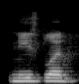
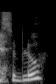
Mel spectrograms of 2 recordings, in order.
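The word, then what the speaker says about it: Neseblod: Oh, we went to like do you know Knees Blood Records? Is that how you say it? Mm. Yeah. Näseblo. Yeah.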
